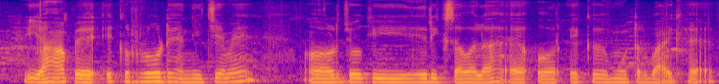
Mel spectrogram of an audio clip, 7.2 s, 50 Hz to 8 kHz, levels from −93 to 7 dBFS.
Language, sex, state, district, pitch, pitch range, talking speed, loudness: Hindi, male, Bihar, Saharsa, 130 Hz, 130-140 Hz, 140 wpm, -18 LUFS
